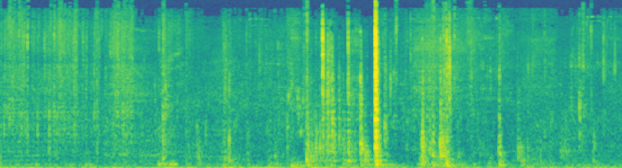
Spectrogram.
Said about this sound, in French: Allez, dès que je peux, je saute dans le bateau et c'est hop, le monde m'appartient.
